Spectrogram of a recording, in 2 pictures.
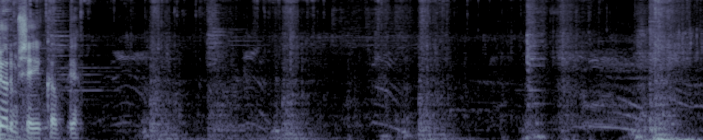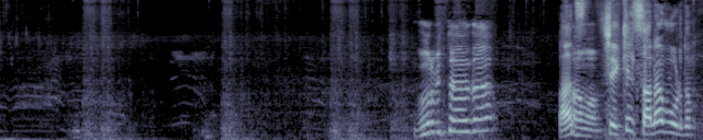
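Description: A heavy hammer repeatedly strikes a wooden cage.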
